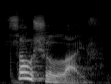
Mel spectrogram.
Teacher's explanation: with a boo and life also begins with an l sound so we say social life with one l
